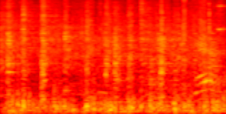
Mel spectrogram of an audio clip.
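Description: Football practice drill: a dense run of knocks and smacks as padded players hit blocking dummies.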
